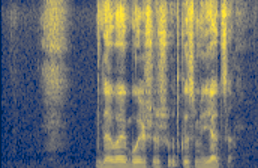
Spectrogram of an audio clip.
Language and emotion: Russian, neutral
